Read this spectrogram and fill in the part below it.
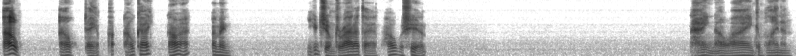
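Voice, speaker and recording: A werewolf bodyguard as a man acts him out for an intimate roleplay audio. He speaks slowly in a low voice, easygoing and affectionate, with halting, folksy phrasing. The sound is dry and free of room. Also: slightly rough, no echo. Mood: flirty, teasing. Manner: casual, folksy, halting, teasing.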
